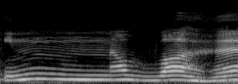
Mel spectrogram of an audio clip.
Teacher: அல்லாஹுங்கிற வார்த்தையை நான் வல்லினமாக உச்சரிக்கணும், வாய் நிறைய காற்று வச்சு உச்சரிக்கணும்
